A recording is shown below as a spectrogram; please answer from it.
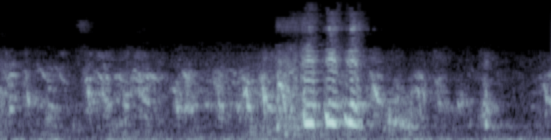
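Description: Chickens cluck softly inside a poultry shed at night, a few low murmuring calls building to a brief burst of clucks in the middle before settling again.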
